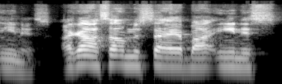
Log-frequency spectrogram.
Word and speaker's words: Enos: You want to get the pointing out of the way, because I got something to say about Enos. Okay. Who rhymes with another male genitalia.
